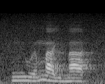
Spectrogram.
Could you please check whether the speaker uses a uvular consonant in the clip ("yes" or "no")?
no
